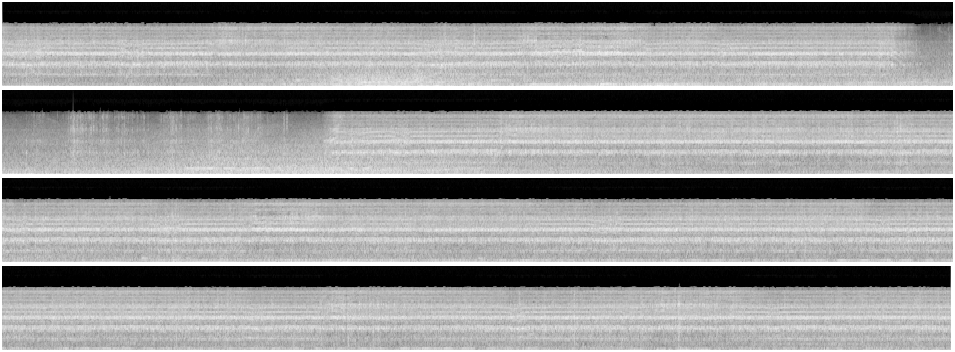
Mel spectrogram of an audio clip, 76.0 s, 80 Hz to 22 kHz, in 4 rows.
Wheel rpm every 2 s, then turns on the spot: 160, 160, 160, 160, 160, 160, 160, 160, 150, 20, 20, 20, 30, 160, 160, 160, 160, 160, 160, 160, 160, 160, 160, 160, 160, 160, 160, 160, 160, 160, 160, 160, 160, 160, 160, 160, 160, 160.
18-24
